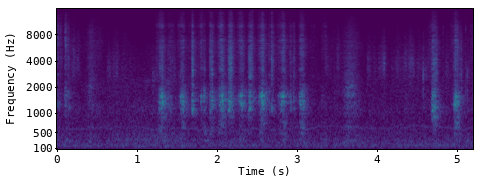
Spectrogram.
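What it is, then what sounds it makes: Scratch-art card being scratched. A pointed wooden stylus scratches a flat A4-size scratch-art card, its black coating over a colored foil layer, resting on a table. Quick, short, bright rasping strokes cluster in a rapid burst in the middle, then a few softer, isolated scrapes follow near the end.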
